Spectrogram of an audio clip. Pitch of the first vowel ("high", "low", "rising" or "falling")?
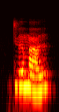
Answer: high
